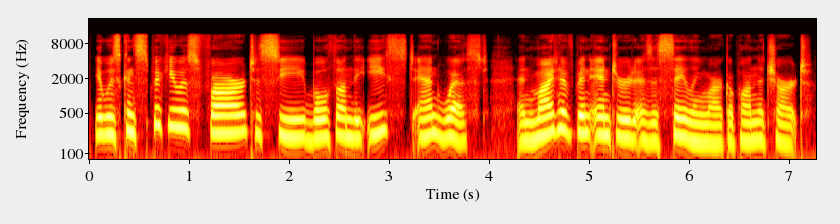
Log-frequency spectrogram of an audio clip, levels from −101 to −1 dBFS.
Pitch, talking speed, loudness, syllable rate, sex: 200 Hz, 200 wpm, -17 LUFS, 4.4 syllables/s, female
